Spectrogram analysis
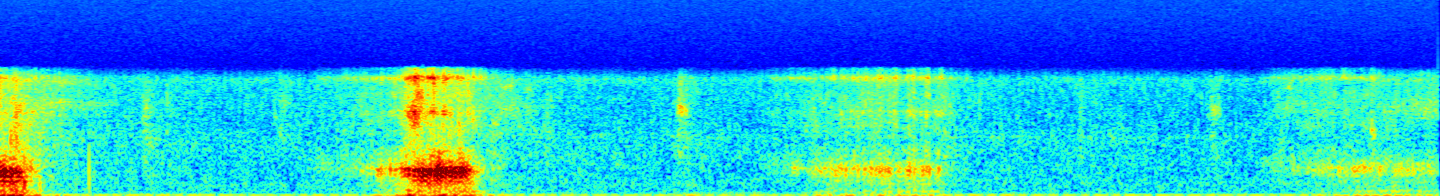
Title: snoring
